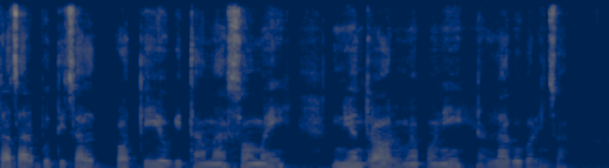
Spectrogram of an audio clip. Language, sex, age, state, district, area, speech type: Nepali, male, 18-30, West Bengal, Darjeeling, rural, read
